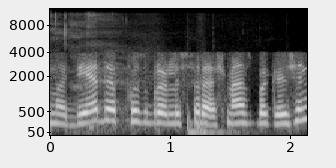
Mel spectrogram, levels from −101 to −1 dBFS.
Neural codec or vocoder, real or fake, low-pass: none; real; 10.8 kHz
